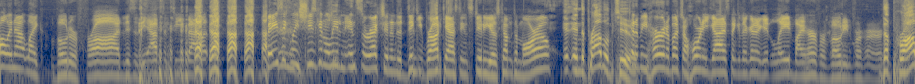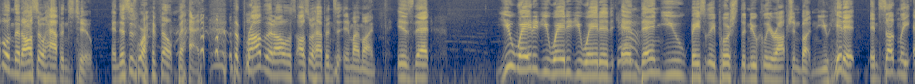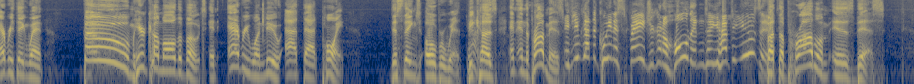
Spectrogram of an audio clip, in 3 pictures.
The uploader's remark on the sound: LIVE from Good Game in The Battery.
